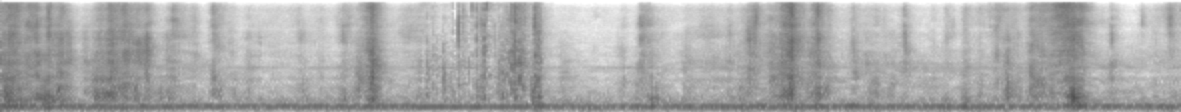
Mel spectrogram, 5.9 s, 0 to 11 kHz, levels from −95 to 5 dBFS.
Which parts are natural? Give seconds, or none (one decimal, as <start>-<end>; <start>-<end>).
2.1-2.7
